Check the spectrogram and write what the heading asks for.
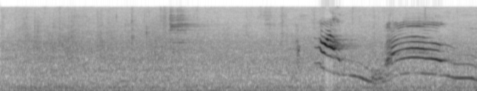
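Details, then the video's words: Abandoned kitten left by its owner, crying on the street: a steady rumble of traffic, then a high mewing cry that swoops down and is followed by a longer wavering meow that slides lower. "Abandoned Kitten Crying At The Street"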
